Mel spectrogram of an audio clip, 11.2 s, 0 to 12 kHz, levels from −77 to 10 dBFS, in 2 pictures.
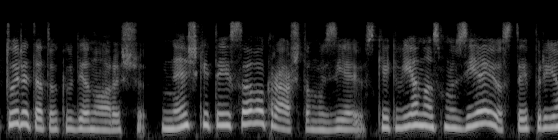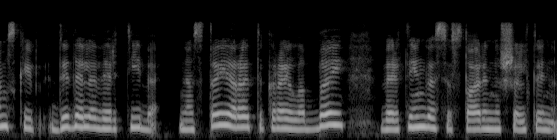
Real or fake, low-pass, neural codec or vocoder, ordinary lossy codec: fake; 7.2 kHz; codec, 16 kHz, 8 kbps, FreqCodec, smaller model; MP3, 96 kbps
